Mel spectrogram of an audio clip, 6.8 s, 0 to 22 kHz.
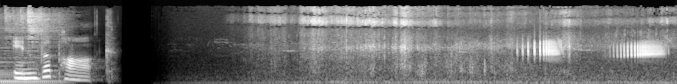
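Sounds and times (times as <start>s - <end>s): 
speech: 0.1s - 1.2s
birds: 1.6s - 6.7s
outdoor chorus of insects: 3.0s - 6.7s
frog croaking in rapid pulsed calls: 5.0s - 6.7s.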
